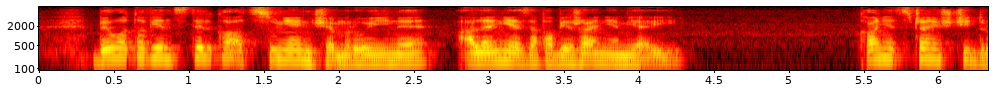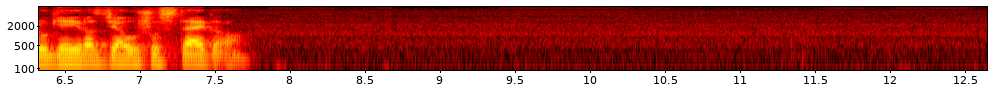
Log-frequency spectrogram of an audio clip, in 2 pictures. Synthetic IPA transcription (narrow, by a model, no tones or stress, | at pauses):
bɘwɔt̪ɔvʲjɛnt̪st̪ɘlkɔɔt̪suɲeɲt͡ɕɛ̰mɾujinɘʔa̰lɛɲɛzapɔbʲjɛʐɛɲɛmjḛj | kɔɲɛt̪st͡ʂɛ̃w̃ɕt͡ɕid̪ɾuɡʲejɾɔzd͡ʑawuʂust̪ɛɡɔ̰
